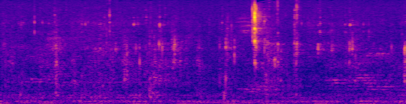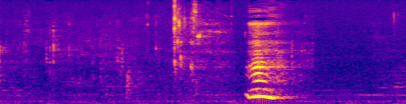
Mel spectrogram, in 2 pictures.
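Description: A person chewing king crab meat, with soft wet mouth sounds and a few small smacking clicks. About three-quarters of the way through comes one short, loud vocal sound.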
